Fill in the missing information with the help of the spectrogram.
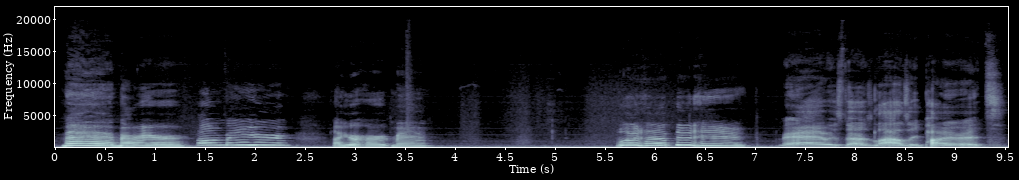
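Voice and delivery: very high falsetto wailing; alarmed townspeople. Acted. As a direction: fret over the mayor in a squealing put-on voice.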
